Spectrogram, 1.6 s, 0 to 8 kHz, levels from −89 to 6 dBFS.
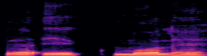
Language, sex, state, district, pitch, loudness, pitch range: Hindi, male, Bihar, Supaul, 135 Hz, -17 LUFS, 125-140 Hz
